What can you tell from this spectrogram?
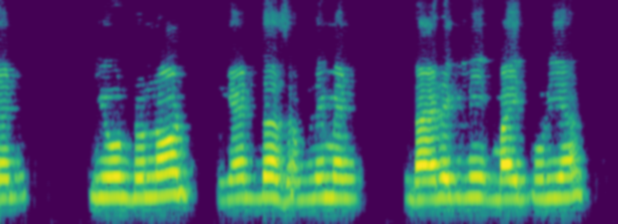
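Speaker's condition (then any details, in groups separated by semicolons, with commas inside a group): Motor neuron disease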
